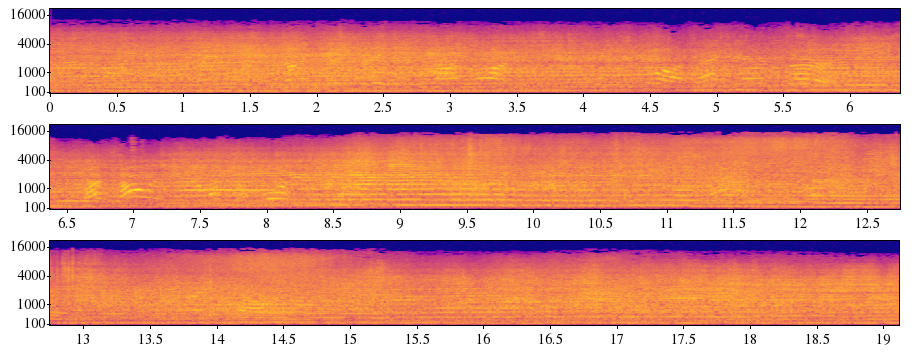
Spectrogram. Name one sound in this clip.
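Race car engines roar loudly as they speed past.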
